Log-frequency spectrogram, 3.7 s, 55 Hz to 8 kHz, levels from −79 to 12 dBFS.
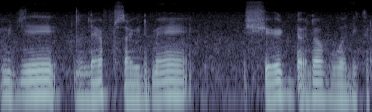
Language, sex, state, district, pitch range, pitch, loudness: Hindi, male, Bihar, East Champaran, 100-110 Hz, 110 Hz, -22 LUFS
